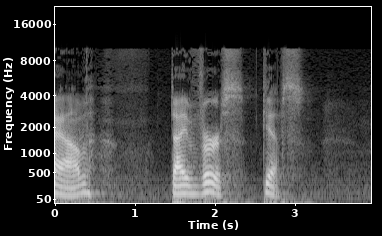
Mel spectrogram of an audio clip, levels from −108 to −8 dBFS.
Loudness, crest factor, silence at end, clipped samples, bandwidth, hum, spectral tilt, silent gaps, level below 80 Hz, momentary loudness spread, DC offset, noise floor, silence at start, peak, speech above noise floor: -28 LUFS; 22 dB; 0.9 s; under 0.1%; 10.5 kHz; none; -6 dB/octave; none; -58 dBFS; 18 LU; under 0.1%; -62 dBFS; 0 s; -8 dBFS; 35 dB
